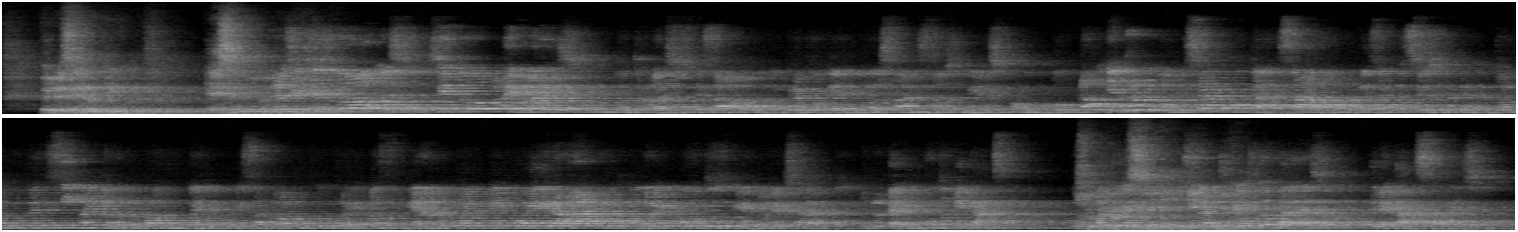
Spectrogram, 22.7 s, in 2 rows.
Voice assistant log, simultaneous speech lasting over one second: present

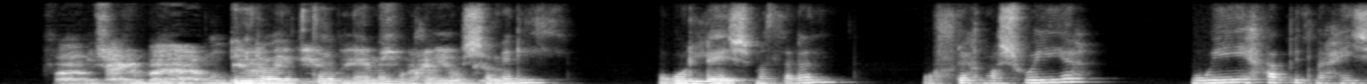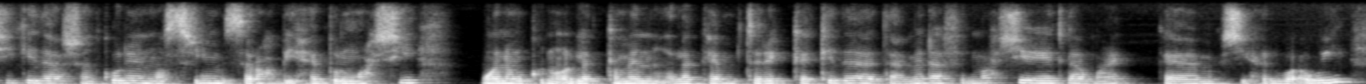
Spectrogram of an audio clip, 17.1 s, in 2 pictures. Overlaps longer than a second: present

